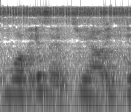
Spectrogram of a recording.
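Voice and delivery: ordinary talk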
